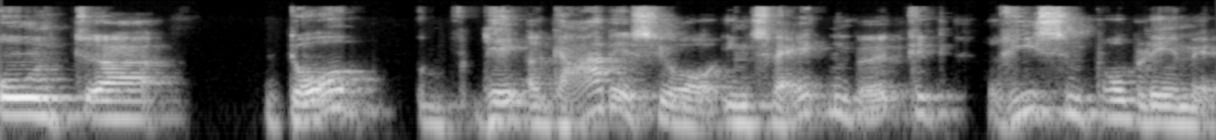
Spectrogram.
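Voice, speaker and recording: A dark, mellow tone in a Carinthian accent, with lively intonation at a very slow pace. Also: man, fairly high pitch for a man. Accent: Carinthian Austrian German. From southern Carinthia, Austria (Slovene minority). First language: Slovene (speaking German). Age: 60s. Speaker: energy healer. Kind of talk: interview conversation. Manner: halting, self-correcting.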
